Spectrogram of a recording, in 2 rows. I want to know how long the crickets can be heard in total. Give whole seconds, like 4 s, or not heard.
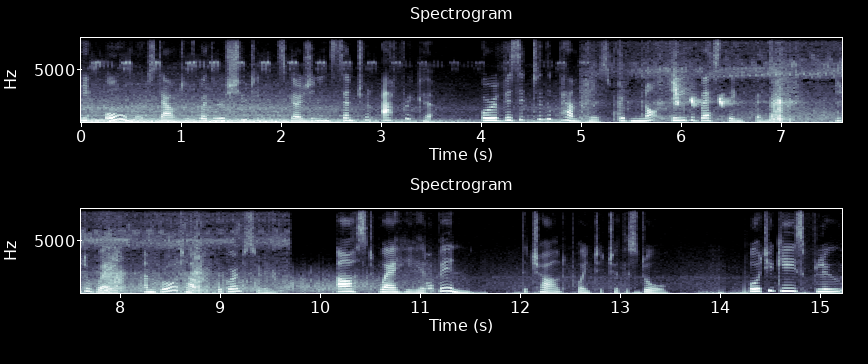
10 s.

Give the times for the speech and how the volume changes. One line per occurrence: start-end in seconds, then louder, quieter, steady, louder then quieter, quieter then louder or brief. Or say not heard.
0.0-13.5 steady
14.2-15.1 brief.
